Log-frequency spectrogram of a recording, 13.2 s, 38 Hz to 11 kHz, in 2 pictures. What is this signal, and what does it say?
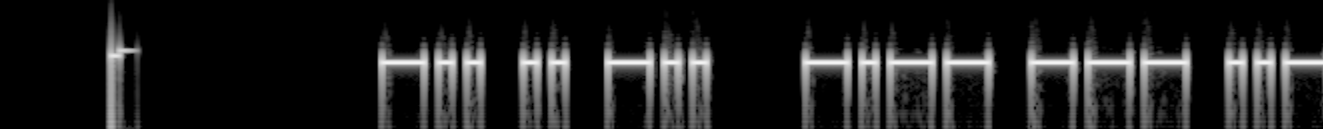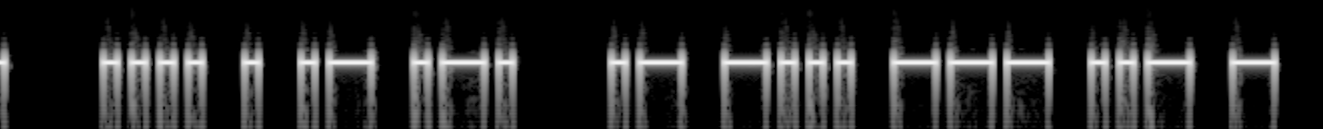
Morse code, heard as a keyed tone, about 17 wpm, 700 Hz. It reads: DID YOU HEAR ABOUT
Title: Sentences from Top 1000 Words - Review Part 4 - 17wpm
